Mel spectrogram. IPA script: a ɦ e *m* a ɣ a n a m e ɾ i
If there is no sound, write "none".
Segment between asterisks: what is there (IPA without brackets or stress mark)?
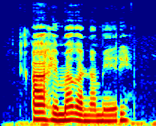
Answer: m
